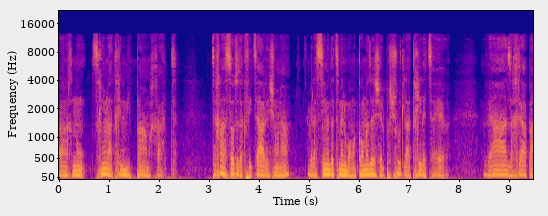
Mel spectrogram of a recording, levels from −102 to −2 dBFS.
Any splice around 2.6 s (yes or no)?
no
